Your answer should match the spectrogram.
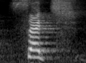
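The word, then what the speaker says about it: सच: then such okay such we have to pronounce it as such such means truth such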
